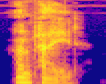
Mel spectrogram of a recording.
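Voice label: "unpaid", Australian English; pronunciations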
